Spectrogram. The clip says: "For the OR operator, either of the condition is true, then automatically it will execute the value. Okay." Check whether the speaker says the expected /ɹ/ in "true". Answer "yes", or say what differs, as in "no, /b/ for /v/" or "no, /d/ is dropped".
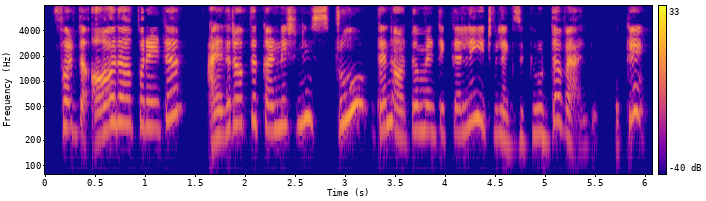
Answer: yes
